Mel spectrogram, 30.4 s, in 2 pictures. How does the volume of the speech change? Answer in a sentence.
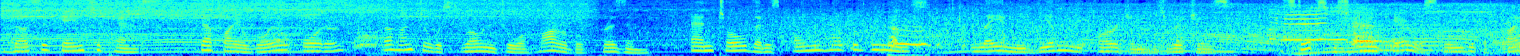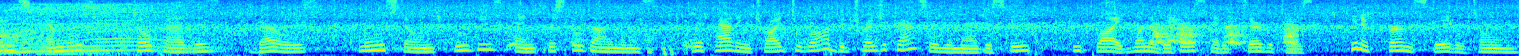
The volume of the speech stays about the same.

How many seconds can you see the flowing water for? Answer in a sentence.
You can hear the flowing water for 30 seconds altogether.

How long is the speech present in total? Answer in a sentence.
The speech can be heard for 30 seconds in total.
